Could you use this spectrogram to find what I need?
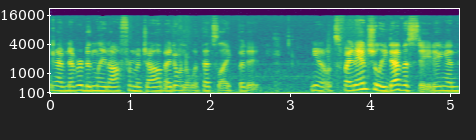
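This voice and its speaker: The voice has vocal fry and fairly even intonation, delivered at a very fast pace. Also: woman, medium pitch for a woman. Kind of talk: personal story to camera. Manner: hesitant, emotional.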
